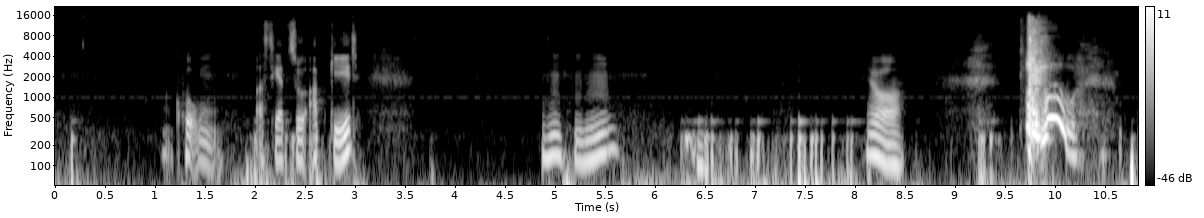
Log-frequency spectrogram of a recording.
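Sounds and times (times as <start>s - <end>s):
speech: 1.3s - 3.4s, 4.9s - 7.0s, 8.1s - 8.6s, 9.2s - 10.6s
single loud sneeze: 9.7s - 10.2s.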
